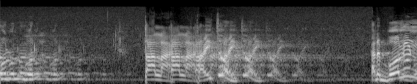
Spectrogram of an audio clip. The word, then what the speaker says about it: তালাক: আছি এখানে বউ এনে দেবো চিন্তা নেই হ্যালো তালাক বলেন তাইতো শব্দটা তালাক বলবেন না শব্দটা তালাক নয় এইটাই তো ভুল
